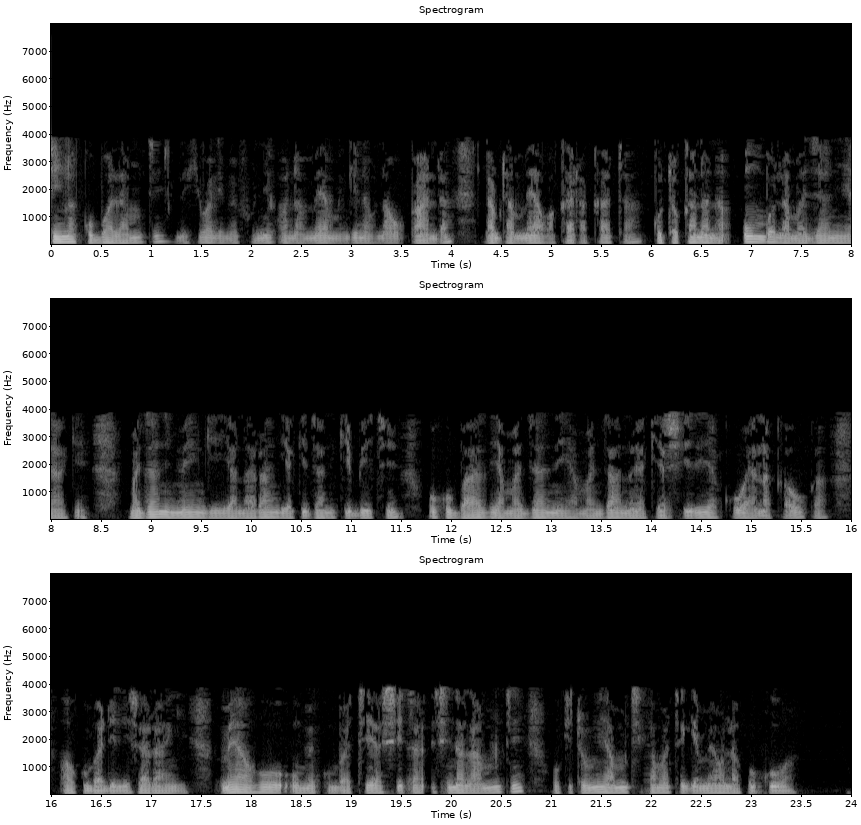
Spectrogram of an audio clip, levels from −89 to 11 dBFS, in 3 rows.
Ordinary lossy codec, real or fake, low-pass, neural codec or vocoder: AAC, 16 kbps; real; 7.2 kHz; none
